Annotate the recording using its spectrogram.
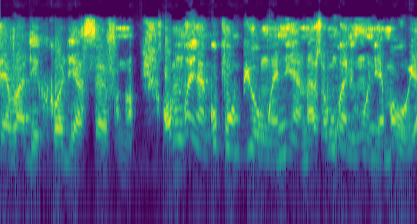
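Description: Speech only: a caller talking steadily over a phone line, with brief pauses between phrases.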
